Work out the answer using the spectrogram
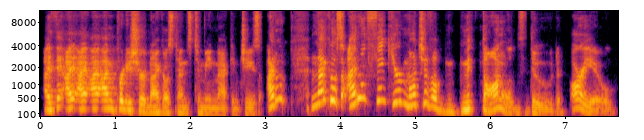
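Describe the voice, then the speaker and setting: A woman co-hosting a live stream, soft-spoken and teasing in casual chat. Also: medium pitch, huge pitch swings, normal speed, breathy edge. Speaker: co-host.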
